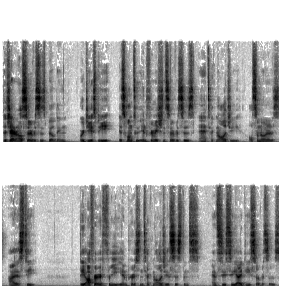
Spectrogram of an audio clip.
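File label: General Services Building - English; NSO Tour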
